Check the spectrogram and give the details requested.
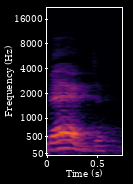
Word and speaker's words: begged: And E and begged spells B-E-G-G-E-D. But you don't pronounce the E in the past of beg, which is begged, not begged.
